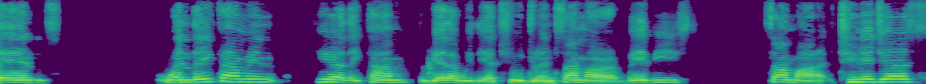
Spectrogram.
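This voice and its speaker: A woman's fairly high voice with an East African accent, very slow pace, lively intonation and long, frequent pauses. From Kenya. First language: Swahili. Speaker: refugee case aide. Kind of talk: interview.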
